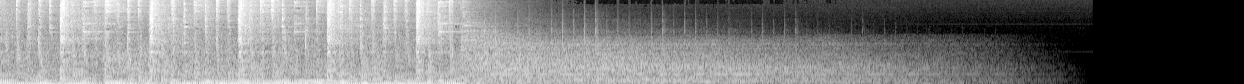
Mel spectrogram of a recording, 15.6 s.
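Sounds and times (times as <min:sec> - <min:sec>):
instrumental crime background music: 0:00.0 - 0:12.7.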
